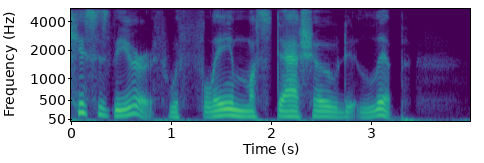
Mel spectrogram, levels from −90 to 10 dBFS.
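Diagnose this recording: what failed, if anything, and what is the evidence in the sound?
Nothing in the recorded speech stood out as a fault on listening.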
